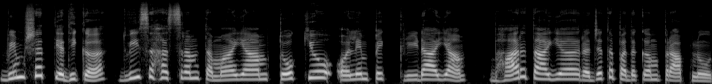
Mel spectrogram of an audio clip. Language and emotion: Sanskrit, neutral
